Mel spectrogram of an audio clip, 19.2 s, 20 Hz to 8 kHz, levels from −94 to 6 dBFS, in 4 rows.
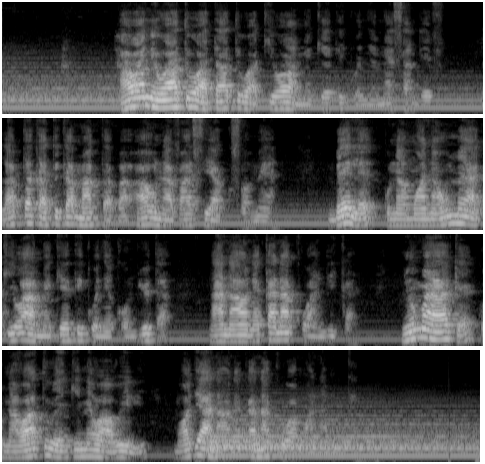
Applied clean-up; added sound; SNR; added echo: none; Gong; 11 dB; none.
